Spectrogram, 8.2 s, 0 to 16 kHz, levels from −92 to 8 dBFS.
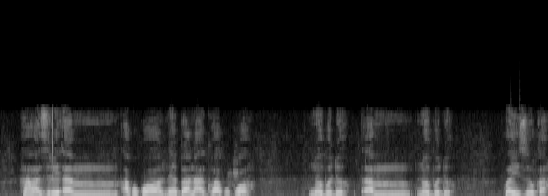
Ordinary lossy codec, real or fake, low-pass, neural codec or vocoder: AAC, 64 kbps; real; 7.2 kHz; none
